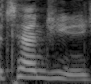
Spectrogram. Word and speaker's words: tangena: Now, I believe it's pronounced Tangina. T-A-N-G-E-N-A. So the Tangina, do you know what it is? – No, I can't say I do.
